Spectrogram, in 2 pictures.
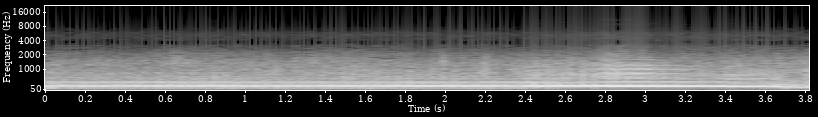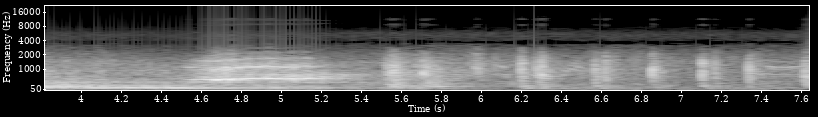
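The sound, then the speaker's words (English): A car engine starts after two disconnected wires are replaced, giving a steady low hum that swells briefly, then gives way to several short, sharp bursts. “a moment to replace the two wires you disconnected and get Larry's car started.”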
